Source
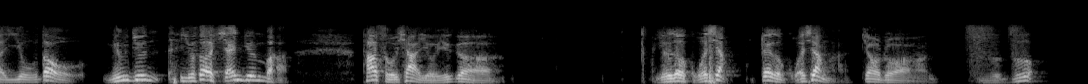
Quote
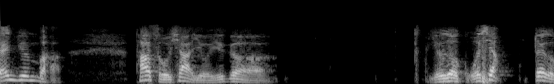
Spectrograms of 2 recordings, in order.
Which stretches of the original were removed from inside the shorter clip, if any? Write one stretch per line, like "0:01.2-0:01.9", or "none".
none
